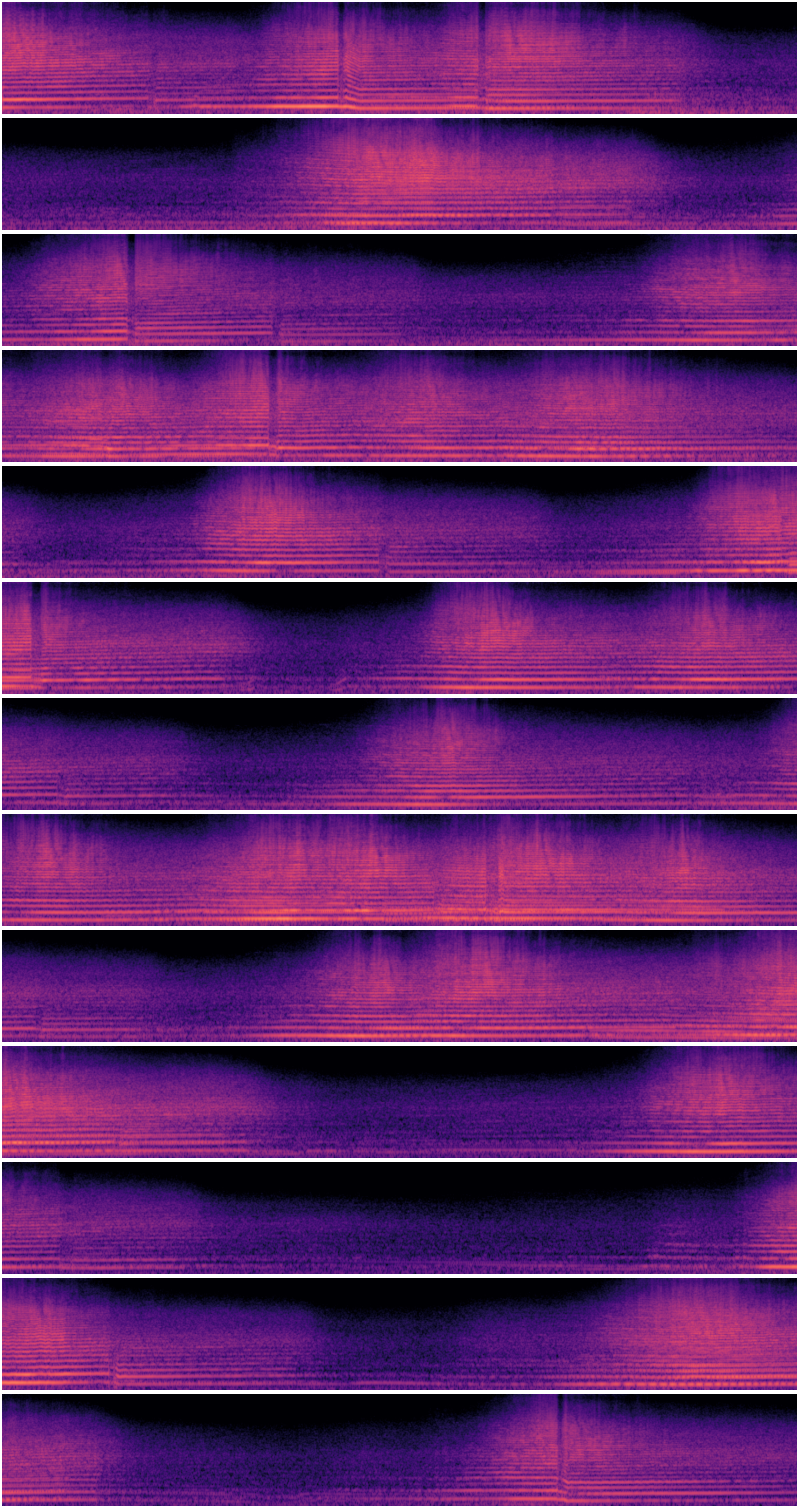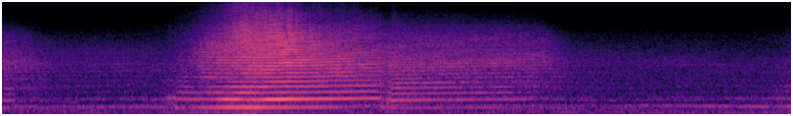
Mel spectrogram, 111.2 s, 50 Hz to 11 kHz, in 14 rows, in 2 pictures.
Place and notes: Brands Hatch GP Circuit, West Kingsdown, Longfield, UK - british superbikes 2007 ... 125 practice ...
british superbikes ... 125 practice ... one point stereo mic to minidisk ... time approx ...
7 April 2007, 11:45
